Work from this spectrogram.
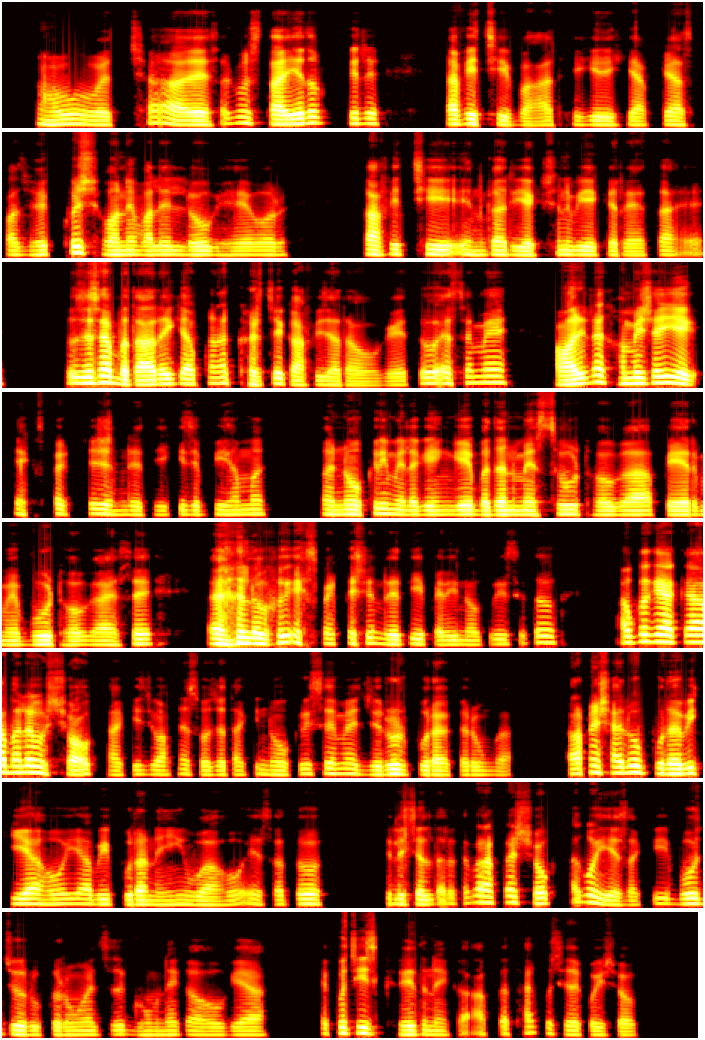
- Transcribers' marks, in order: in English: "रिएक्शन"; in English: "एक्सपेक्टेशन"; chuckle; in English: "एक्सपेक्टेशन"
- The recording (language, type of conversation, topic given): Hindi, podcast, आपको आपकी पहली नौकरी कैसे मिली?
